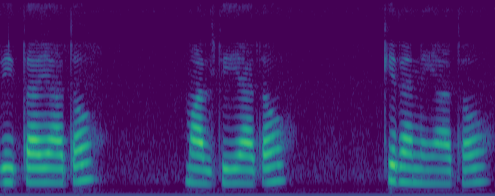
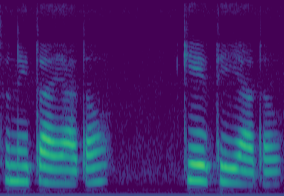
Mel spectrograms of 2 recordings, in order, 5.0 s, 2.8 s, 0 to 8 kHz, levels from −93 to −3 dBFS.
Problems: constant background noise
